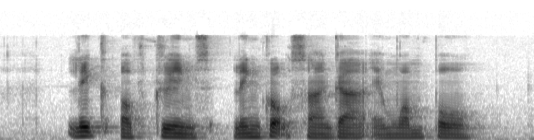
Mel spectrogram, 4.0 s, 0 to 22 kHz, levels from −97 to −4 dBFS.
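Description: Nothing in this recording trips the ear as a technical fault; the speech runs along without anything breaking in to interrupt it.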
